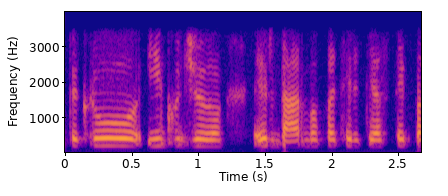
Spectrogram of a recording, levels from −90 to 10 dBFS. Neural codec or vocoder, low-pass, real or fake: none; 3.6 kHz; real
